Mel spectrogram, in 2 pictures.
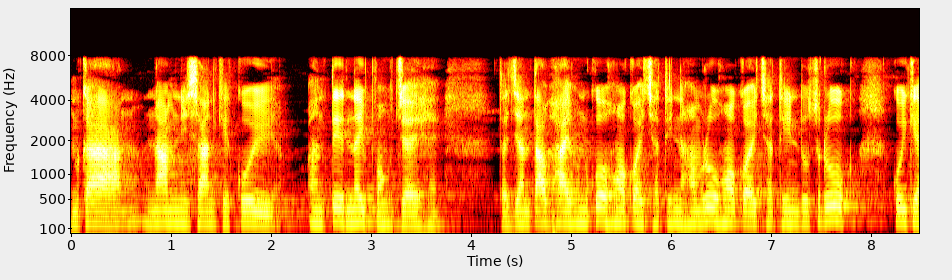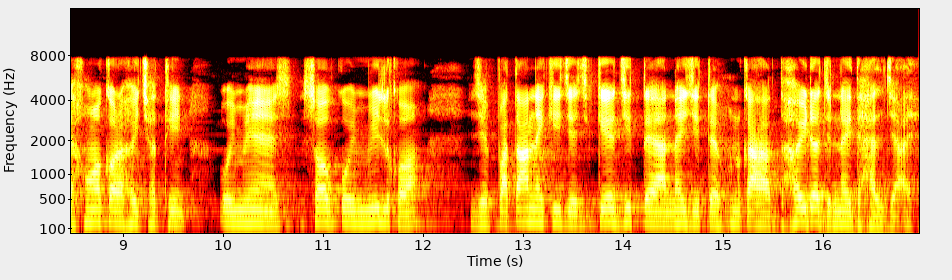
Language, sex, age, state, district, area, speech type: Maithili, female, 30-45, Bihar, Samastipur, rural, spontaneous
